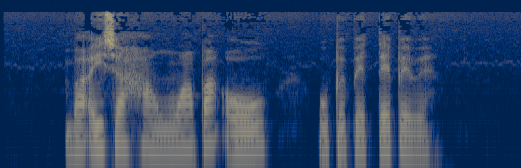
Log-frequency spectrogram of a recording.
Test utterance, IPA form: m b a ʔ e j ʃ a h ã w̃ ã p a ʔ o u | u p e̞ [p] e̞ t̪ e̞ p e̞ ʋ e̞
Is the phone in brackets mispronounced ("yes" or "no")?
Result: no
